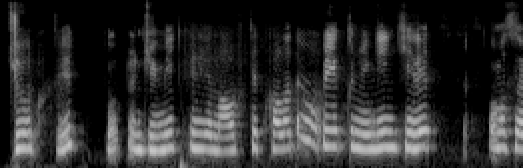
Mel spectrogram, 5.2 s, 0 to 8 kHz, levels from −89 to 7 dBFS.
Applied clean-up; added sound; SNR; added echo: neural mask model DeepFilterNet 3.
